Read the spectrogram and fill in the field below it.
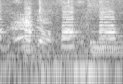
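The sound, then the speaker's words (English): Car horns honk in overlapping blasts over a steady low rumble of idling traffic in a traffic jam in Lagos, Nigeria, loud, the tones stacking into a busy, congested street din. “In Lagos, Nigeria's largest metropolis and one of the most jammed up cities in the world, some people see opportunity among the stopped cars.”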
